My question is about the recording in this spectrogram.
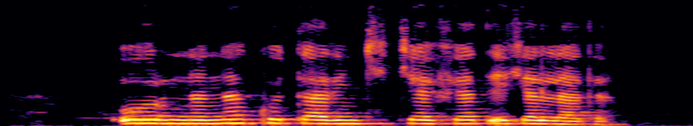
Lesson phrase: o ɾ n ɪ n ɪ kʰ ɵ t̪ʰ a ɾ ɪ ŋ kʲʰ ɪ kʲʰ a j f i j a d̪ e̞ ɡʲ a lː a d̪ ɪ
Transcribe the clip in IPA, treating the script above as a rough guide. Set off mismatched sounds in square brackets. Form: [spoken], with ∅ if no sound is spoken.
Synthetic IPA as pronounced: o ɾ n ɪ n ɪ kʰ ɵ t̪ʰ a ɾ ɪ ŋ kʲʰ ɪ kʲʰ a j f i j a [t̪] e̞ ɡʲ a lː a d̪ ɪ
